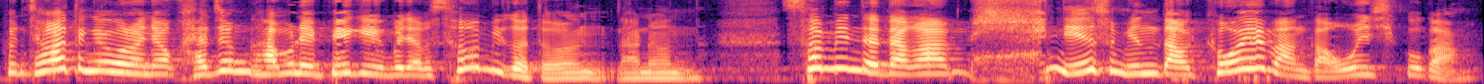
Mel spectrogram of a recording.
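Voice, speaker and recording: Speaking a little fast with a fairly bright tone, an older woman from Jeolla, South Korea, pitches her high voice through huge swings. As a pastor with a Jeolla dialect, she lectures a sermon built on homey personal stories and rhetorical questions.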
